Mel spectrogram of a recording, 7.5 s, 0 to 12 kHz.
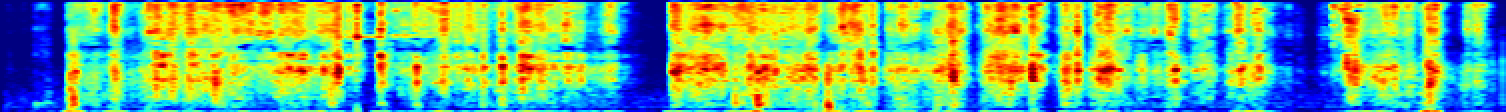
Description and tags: Amo Mag for gun
He is a simple sound of gun magazine being loaded, the audio is from round head fastners and create audio simlair to those gun shells.Enjoy,
Created by:Allan Zepeda
Equiptment:Olympus WS600
shells, explosions, ammo, gun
